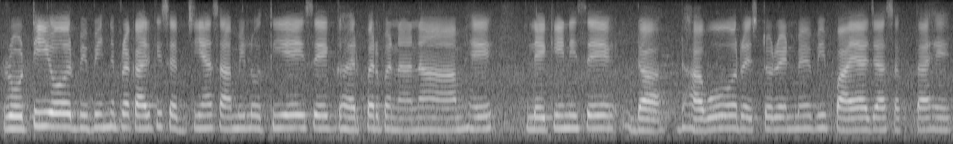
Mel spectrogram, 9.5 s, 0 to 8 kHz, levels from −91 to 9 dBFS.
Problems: constant background noise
